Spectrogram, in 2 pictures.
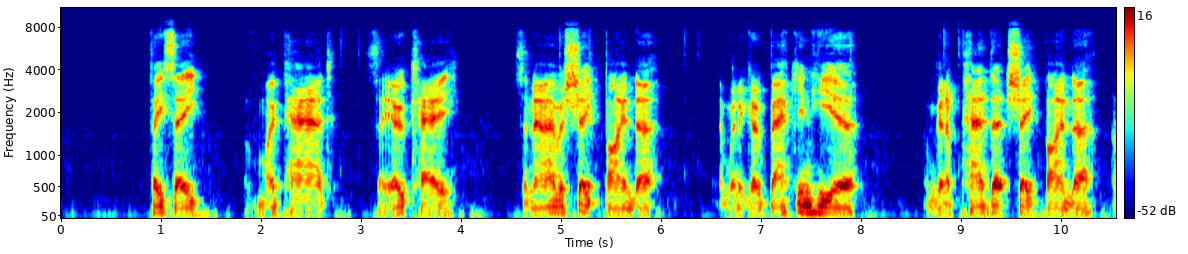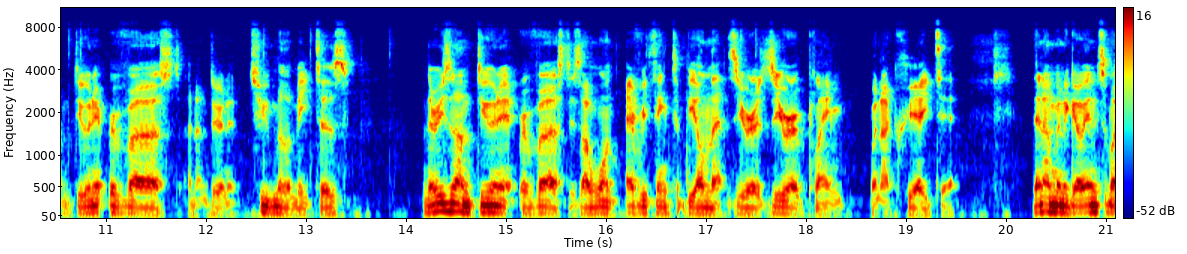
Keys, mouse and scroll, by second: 14.5 2.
